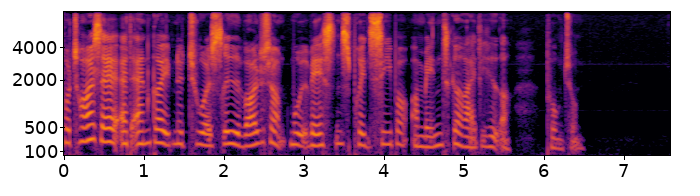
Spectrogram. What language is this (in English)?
Danish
